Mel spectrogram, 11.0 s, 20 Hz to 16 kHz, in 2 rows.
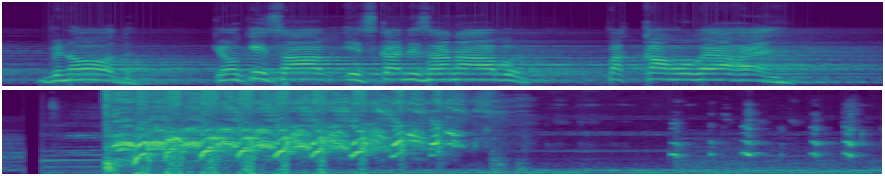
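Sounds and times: man laughing loudly: 6.1s - 8.9s, 9.6s - 11.0s.

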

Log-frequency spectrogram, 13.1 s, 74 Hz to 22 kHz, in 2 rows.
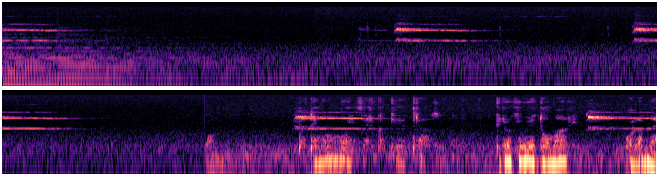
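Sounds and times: woodpecker calling: 3.6s - 5.0s, 6.3s - 7.4s.

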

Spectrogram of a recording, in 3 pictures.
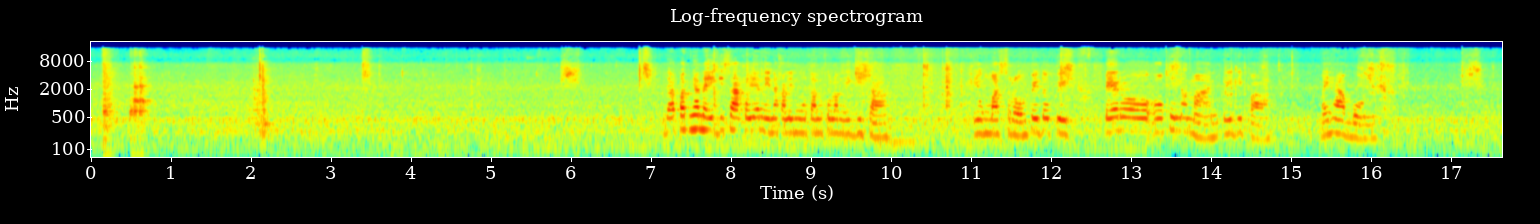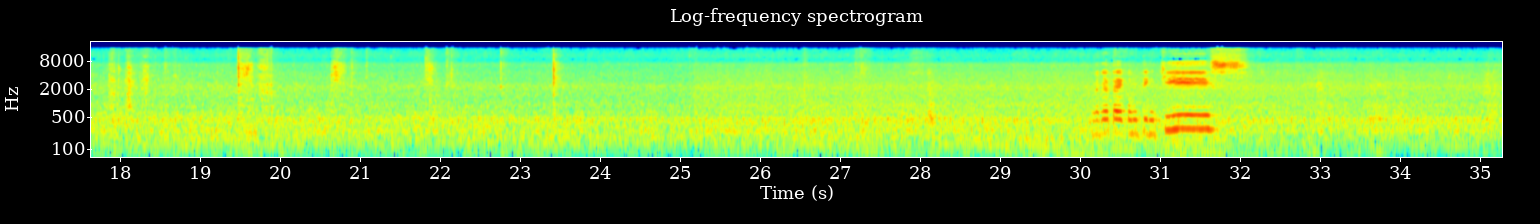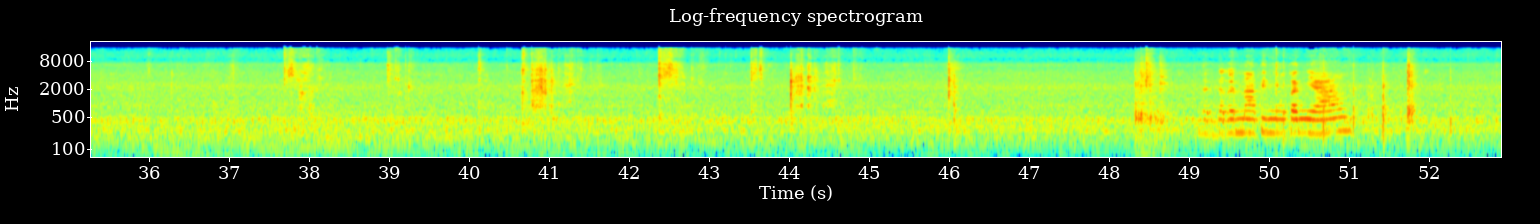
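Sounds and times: spatula scraping metal pan: 5.8s - 6.2s, 6.8s - 8.2s, 9.2s - 14.7s, 15.4s - 18.5s, 19.4s - 21.0s, 40.6s - 41.4s, 42.3s - 42.9s, 43.5s - 44.8s.

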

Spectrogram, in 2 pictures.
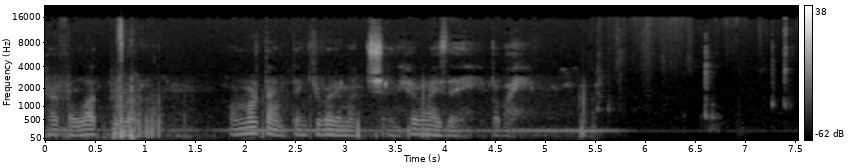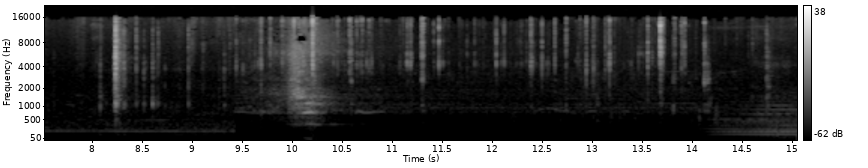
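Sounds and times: gloved hand handling noise: 7.3s - 14.8s.

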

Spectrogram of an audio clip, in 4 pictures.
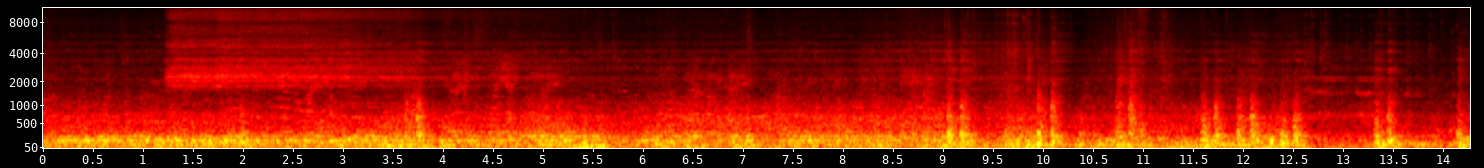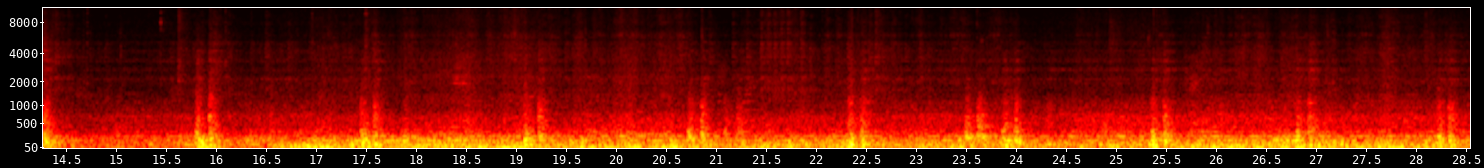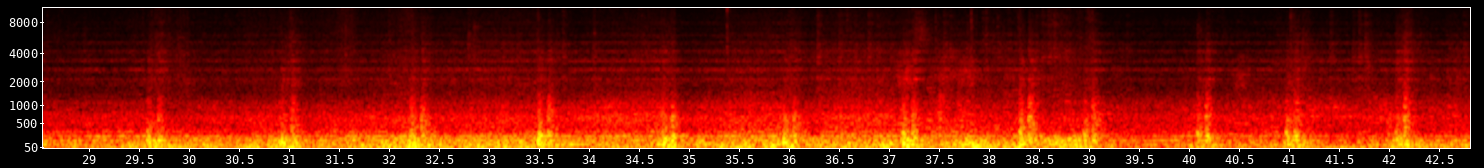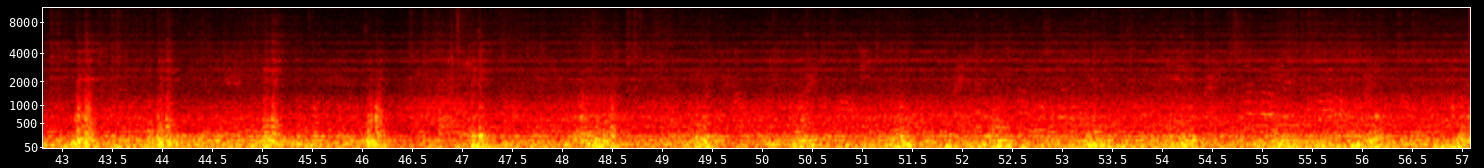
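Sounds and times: clickety-clack of rail joints: 0.0s - 57.0s
train wheels rumbling on rail: 0.0s - 57.0s.

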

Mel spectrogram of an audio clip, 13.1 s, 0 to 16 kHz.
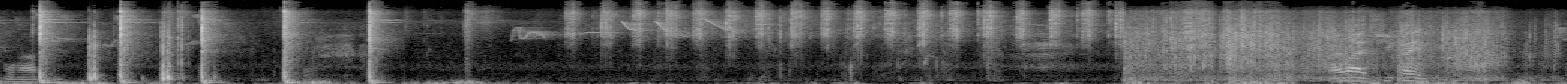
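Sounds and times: plastic tarp rustling: 9.4s - 13.0s.

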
